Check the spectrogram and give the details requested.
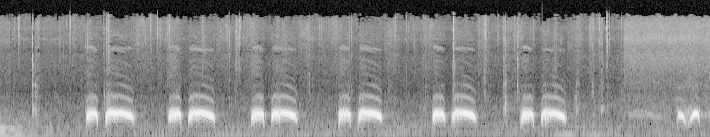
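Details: Decoy spotted dove giving its provoking 'gù kích bổi' coo, meant to rouse wild doves: six deep phrases about a second apart, each a quick wavering double note then a longer falling coo, ending in a brief hiss.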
